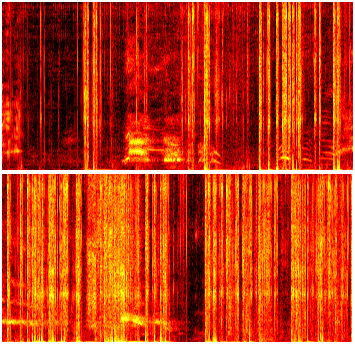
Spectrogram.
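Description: A bicycle rattles and clatters as it is handled.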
